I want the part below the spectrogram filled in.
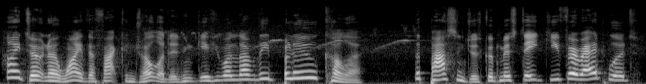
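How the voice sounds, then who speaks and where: Man voicing a teasing, animated steam engine. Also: sits high, normal speed. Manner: taunting. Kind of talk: children's storybook character voice.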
